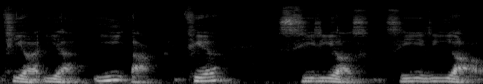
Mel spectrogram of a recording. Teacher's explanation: The vowel glide begins from the positions of a centralized front rounded vowel above half close towards the positions of a central rounded vowel below half open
